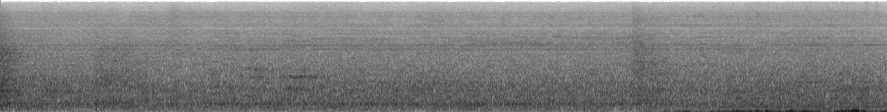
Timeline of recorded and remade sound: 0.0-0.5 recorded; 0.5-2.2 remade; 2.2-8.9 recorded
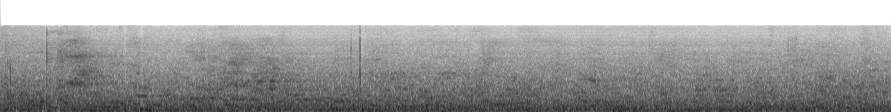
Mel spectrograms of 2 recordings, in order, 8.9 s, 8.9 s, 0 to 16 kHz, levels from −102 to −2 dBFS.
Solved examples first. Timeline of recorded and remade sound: 0.0-2.2 recorded; 2.2-3.5 remade; 3.5-4.8 recorded; 4.8-7.8 remade; 7.8-8.9 recorded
